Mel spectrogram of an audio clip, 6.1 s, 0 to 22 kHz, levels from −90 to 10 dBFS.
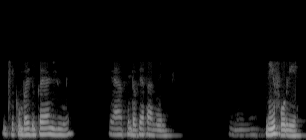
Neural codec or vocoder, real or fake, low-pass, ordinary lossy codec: none; real; 3.6 kHz; none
